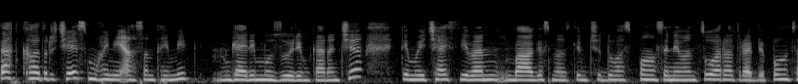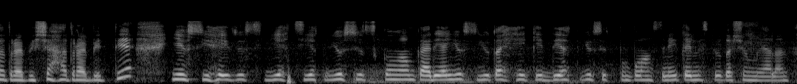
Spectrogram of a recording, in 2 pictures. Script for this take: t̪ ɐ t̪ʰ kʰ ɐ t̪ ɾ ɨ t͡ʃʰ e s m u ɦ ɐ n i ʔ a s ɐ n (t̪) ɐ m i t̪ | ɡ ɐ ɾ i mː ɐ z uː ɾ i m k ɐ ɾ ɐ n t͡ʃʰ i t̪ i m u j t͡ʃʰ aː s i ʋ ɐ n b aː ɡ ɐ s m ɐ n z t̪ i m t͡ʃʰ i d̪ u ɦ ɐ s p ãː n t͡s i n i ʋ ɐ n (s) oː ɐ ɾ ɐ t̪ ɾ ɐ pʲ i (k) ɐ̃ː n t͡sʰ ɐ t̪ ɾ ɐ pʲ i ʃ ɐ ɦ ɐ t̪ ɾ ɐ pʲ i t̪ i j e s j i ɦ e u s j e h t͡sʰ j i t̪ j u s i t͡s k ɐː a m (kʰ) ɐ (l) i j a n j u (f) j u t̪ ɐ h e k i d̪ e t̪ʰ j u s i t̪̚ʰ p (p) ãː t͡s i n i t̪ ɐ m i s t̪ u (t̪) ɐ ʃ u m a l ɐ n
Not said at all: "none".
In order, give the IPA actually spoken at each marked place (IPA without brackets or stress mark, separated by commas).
t̪ʰ, t͡s, p, k, ɾ, s, p, t̪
